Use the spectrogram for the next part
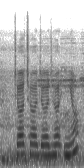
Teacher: जो च वर्ग है वह तालु से उच्चारण होता है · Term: तालव्य ध्वनियां, तालव्य ध्वनियाँ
